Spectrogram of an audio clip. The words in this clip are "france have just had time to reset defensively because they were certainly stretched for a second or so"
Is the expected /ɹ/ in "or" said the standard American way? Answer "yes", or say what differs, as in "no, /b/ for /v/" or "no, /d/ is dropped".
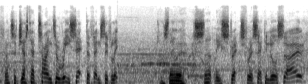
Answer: no, /l/ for /ɹ/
